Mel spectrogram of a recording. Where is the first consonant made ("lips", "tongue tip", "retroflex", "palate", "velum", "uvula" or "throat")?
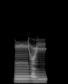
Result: palate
